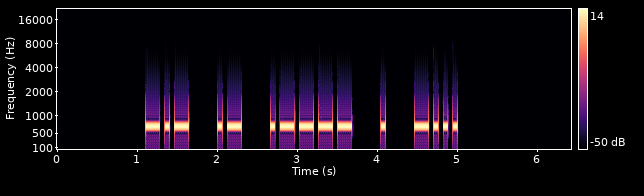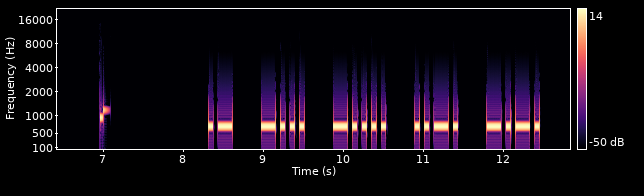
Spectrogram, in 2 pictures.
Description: Morse code, heard as a keyed tone, about 20 wpm, spaced as for 15 wpm, 700 Hz. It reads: KA1EB AB6FC
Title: 213 Lesson 34g - Number 8 - Call Signs 20wpm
